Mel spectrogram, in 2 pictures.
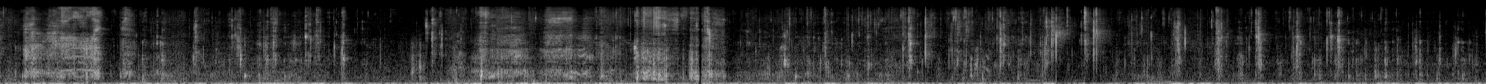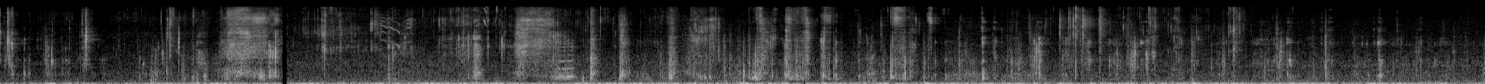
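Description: Close-miked eating sounds of biting and chewing chili-coated roast chicken, with many sharp, crunchy clicks.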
